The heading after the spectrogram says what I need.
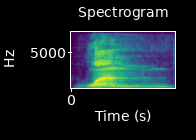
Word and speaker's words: won: If he had trained, he could have won the competition. ¿Ok? Esto es pronunciado como el número uno. One, number one.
